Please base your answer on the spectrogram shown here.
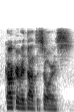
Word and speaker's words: Carcharodontosaurus: Carcharodontosaurus.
